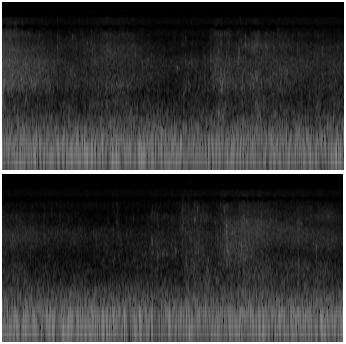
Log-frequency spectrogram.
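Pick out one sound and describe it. Wind rumbles across the microphone outdoors.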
